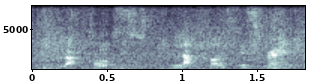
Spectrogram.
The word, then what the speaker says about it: Lacoste: Lacoste. Yes. So no E in the end. No. Lacoste. Remember? Lacoste. Or if you want to say it with like a little bit of a French accent, Lacoste.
